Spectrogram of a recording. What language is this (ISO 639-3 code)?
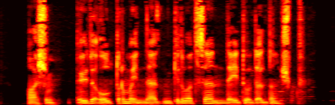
uig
